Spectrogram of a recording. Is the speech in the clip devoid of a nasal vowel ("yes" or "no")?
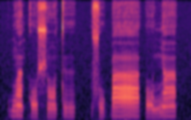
no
